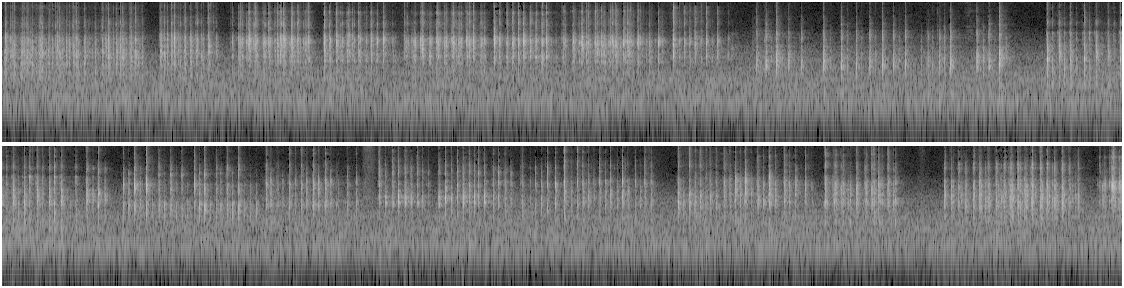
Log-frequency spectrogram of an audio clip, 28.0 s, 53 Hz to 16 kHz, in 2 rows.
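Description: Typing on a Savage65 custom mechanical keyboard with lubed Gateron Black Ink V2 linear switches and GMK Cafe keycaps. Runs of rapid keystrokes are broken by short pauses every few seconds.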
